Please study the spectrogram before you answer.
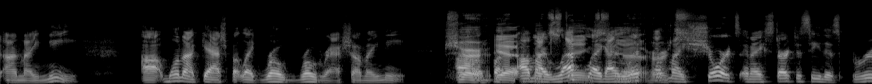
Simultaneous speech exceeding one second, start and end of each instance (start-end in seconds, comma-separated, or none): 4.6-7.0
